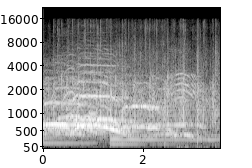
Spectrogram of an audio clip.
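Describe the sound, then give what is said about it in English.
A church audience applauds for its online viewers. Steady clapping runs under sustained musical tones throughout. “Can we put our hands together for our online audience today?”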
